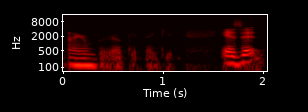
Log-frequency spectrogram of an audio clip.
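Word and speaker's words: Irn-Bru: um pronounced as iron brew.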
